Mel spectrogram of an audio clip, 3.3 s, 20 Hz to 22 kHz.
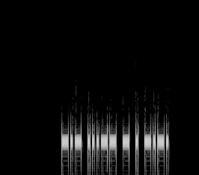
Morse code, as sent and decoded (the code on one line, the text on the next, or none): -.- ...-- - . -.-.
K3TEC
